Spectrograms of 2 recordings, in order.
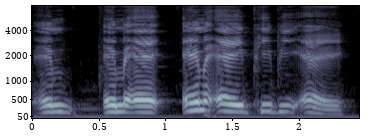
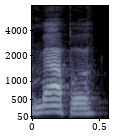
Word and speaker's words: MAPPA: same studio uh studio m a ppa i don't uh well i think it's pronounced mappa forgive me uh studio mapper those are the guys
